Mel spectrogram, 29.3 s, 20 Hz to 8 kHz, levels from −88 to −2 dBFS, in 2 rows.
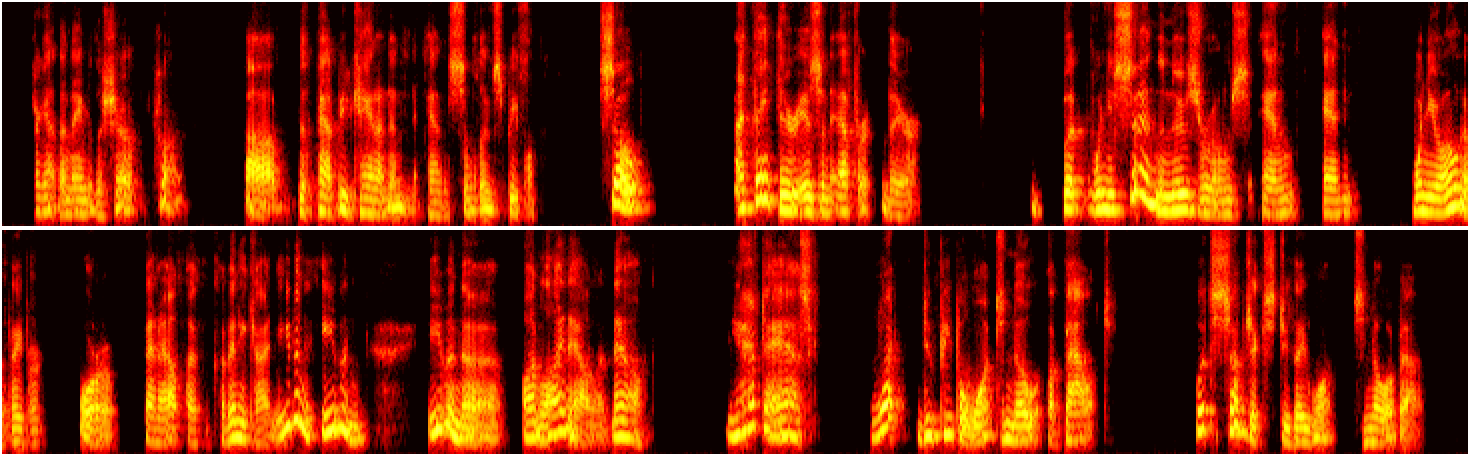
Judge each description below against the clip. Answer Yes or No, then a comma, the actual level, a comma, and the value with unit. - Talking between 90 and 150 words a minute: Yes, average, 145 wpm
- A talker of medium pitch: Yes, medium, 165 Hz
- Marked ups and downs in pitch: Yes, wide, 6.3 semitones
